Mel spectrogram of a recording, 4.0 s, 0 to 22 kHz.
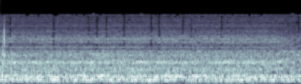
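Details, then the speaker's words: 80% single-stage Goodman natural-gas furnace with a planted fault: power restored and the inducer motor clicks on and hums steadily though the thermostat is off, heat not turning off, traced to a bad, shorted thermostat wire. "so now i'm going to turn the power back on and it's already clicking the inducer motors on and i've got i've got the thermostat off"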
